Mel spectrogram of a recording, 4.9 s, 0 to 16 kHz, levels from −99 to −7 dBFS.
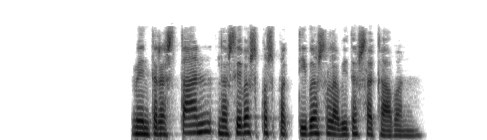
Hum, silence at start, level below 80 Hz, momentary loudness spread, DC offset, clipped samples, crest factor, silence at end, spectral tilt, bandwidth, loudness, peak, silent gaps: none; 1.3 s; -56 dBFS; 6 LU; under 0.1%; under 0.1%; 16 dB; 0.65 s; -6 dB/octave; 7.8 kHz; -16 LUFS; -2 dBFS; 2.94-2.98 s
